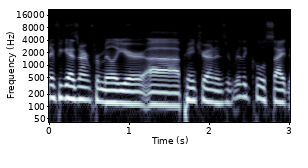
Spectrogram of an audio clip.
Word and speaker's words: Patreon: It's either two or three syllables, depending on how you pronounce it. – Right. – Patreon. How do you hit that with two or three syllables? – Patreon.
